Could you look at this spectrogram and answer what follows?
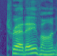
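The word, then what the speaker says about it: Tred Avon: the tread Avon River Trad Avon is simply the way some Brits at the time pronounced third Haven which was a description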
